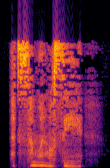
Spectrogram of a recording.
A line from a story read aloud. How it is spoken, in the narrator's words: Babe whispered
